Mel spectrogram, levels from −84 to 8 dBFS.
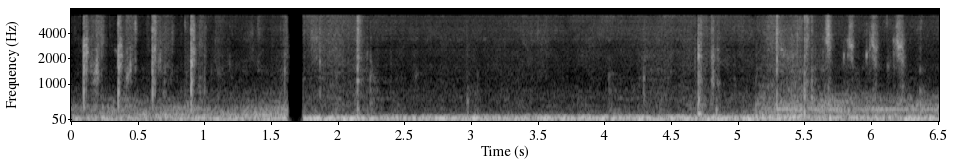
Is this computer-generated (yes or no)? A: yes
